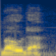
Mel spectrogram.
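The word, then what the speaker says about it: Bodø: but maybe someday i will i went to boda norway oh okay b-o-d-o is pronounced boda and uh it's really nice and the people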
